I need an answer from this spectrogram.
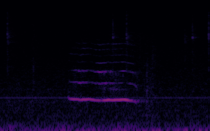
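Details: Pet cat meowing indoors while its owner records, apparently thinking it is being called; a single level, drawn-out tonal meow of about half a second with soft keyboard typing around it.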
